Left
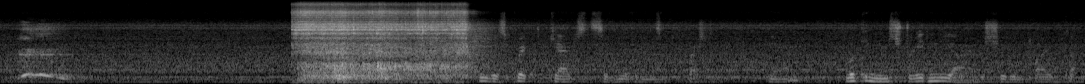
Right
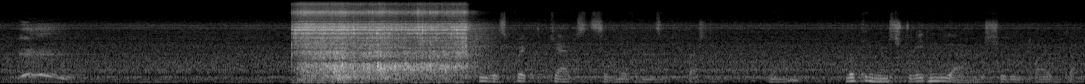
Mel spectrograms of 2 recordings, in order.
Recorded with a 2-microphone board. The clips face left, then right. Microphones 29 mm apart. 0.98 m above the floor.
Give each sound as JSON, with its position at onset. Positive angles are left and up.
{"t": 0.2, "sound": "breathing", "side_deg": 0, "distance_m": 1.0}
{"t": 2.9, "sound": "a splash", "side_deg": -30, "distance_m": 2.0}
{"t": 4.8, "sound": "a man speaking", "side_deg": 0, "distance_m": 0.8}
